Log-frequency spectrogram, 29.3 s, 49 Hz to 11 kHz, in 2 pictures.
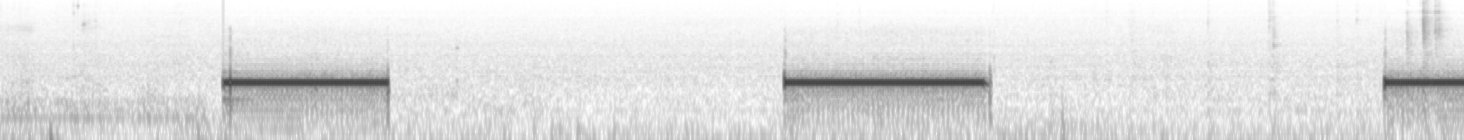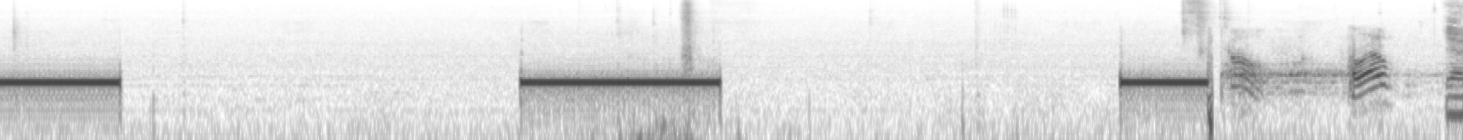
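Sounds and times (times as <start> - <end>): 
telephone dial tone while placing a call back: 2.2 - 3.9, 7.8 - 9.9, 13.9 - 15.9, 19.9 - 21.9, 25.8 - 26.7.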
